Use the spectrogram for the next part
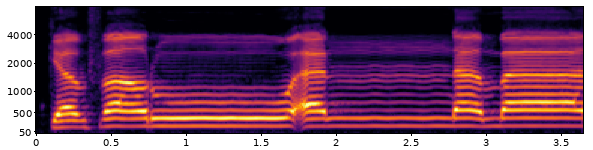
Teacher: کفروا کے آخر میں واو مدہ ہے، انما کی شروع میں حمزہ ہے تو آپ یہاں پہ چھوٹی مد کریں گے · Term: مد منفصل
